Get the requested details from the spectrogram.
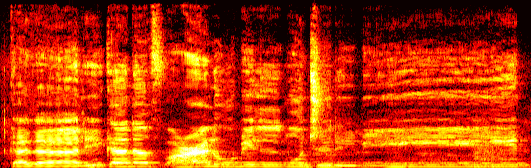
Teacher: جیم ساکن ہے تو یہاں پر قلقلہ صغریٰ کر کے پڑھیں گے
